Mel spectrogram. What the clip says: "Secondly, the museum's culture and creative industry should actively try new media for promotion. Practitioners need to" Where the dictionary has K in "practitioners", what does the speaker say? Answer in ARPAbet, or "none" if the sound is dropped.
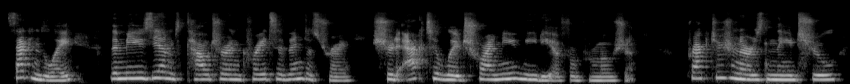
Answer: K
